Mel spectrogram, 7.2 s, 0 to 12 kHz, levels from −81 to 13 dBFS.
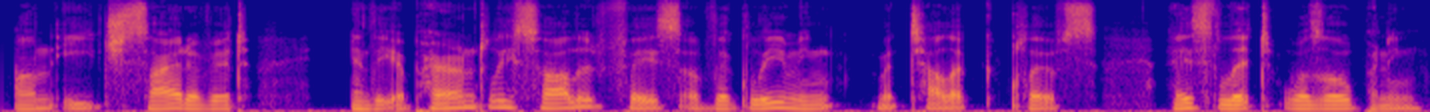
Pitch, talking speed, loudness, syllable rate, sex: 130 Hz, 160 wpm, -18 LUFS, 4.6 syllables/s, male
